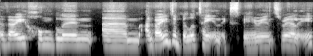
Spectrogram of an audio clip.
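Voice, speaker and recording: A woman with a Liverpool accent speaks at a moderate pace and medium pitch in a dark, mellow tone. The recording is very clean, with a silent background. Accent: Scouse. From northern England, Liverpool. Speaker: librarian, keynote speaker. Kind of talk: conference keynote talk. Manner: hesitant, many fillers and restarts.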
